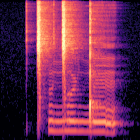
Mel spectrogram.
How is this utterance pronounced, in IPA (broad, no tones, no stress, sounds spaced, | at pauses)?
ǀʰ ə̃ ŋ͡ǀ ɤ ɳ ŋ͡ǃ ɛ̃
